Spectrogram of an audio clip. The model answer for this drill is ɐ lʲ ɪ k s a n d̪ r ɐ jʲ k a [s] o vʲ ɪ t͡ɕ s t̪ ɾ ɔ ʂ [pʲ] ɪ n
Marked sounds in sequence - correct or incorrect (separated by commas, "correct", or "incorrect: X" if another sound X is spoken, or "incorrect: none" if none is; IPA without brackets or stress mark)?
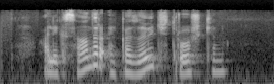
incorrect: z, incorrect: kʲ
